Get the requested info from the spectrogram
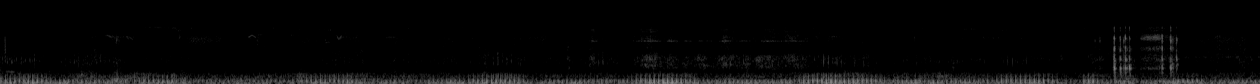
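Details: Free-roaming cat on a cat island in Japan gives a continuous low purr as it is stroked. The rumbling pulses rise and fall gently, and a brief crackling rustle comes near the end.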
